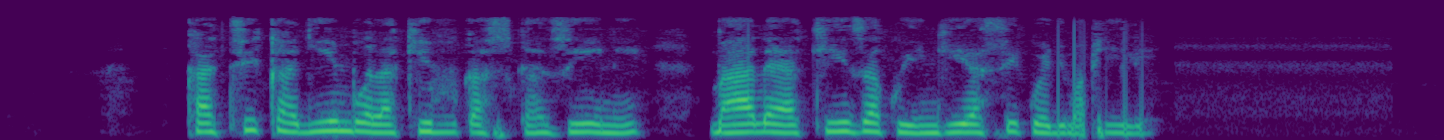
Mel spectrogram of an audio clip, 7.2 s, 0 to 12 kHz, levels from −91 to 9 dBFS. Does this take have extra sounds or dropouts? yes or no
no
